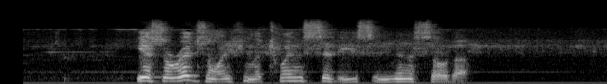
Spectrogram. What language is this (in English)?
English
